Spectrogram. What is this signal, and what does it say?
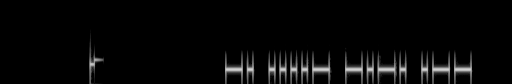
Morse code, heard as a keyed tone, about 22 wpm, 700 Hz. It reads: N4CW
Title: Easy Call Signs - 22wpm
